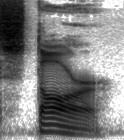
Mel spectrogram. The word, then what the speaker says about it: Stair: And it's Stair, not Yeah, Stair. Even though it's spelled Stair. It's Star with an I.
